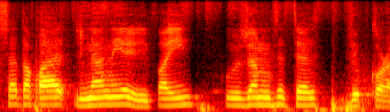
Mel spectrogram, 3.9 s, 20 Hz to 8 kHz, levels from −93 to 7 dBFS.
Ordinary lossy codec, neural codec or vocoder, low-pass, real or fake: none; codec, 16 kHz, 0.5 kbps, X-Codec, HuBERT features, trained on balanced general audio; none; fake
